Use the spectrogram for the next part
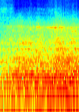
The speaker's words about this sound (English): There's an airplane.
